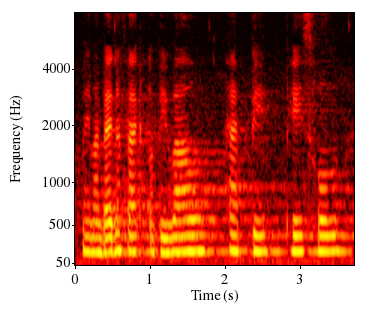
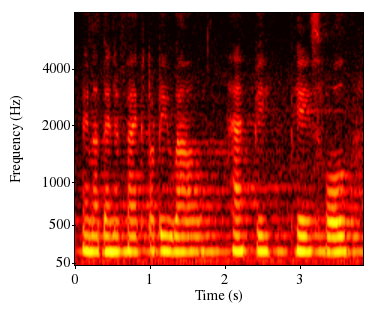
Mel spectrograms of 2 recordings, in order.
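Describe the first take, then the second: No difference in how they are said.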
